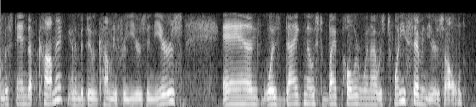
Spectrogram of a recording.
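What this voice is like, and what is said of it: New Jersey accent. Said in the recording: “I'm originally from New Jersey, which they'll be able to tell by my accent pretty soon.”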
